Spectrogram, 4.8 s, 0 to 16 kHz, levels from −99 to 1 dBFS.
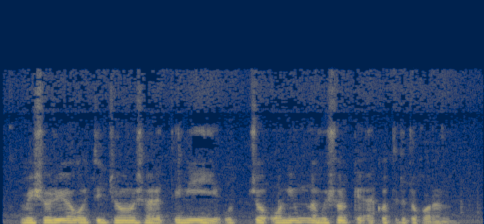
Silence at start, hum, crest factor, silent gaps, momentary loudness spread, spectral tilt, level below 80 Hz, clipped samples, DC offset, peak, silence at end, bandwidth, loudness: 0.2 s; none; 16 dB; none; 10 LU; -8 dB/octave; -50 dBFS; under 0.1%; under 0.1%; -10 dBFS; 0.25 s; 11.5 kHz; -27 LUFS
